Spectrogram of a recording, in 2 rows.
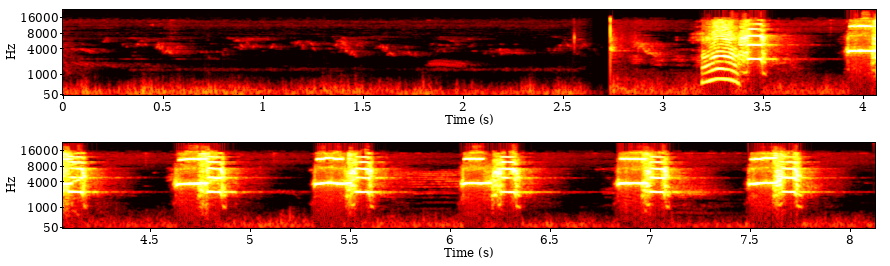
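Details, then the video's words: After a quiet start and a sharp click, a female grey francolin (teetar) gives one rising whistled note, then loud shrill squawks repeated evenly about every 0.7 seconds against a low hum. "Teetar ki awaz | gray francolin teetar sound | female teetar voice"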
